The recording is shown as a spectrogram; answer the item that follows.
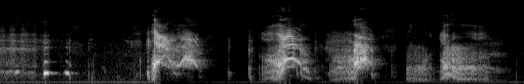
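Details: A seven-week-old male black-and-white Jug (Jack Russell–Pug cross) puppy barks at a squeaky toy: a few toy squeaks, then a run of high, harsh barks, the most and loudest he has barked so far.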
